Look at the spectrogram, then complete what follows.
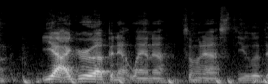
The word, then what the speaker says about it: Atlanta: real OG from the city you just say Atlanta and it's just at land no tea anyway so theory pants they're cool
